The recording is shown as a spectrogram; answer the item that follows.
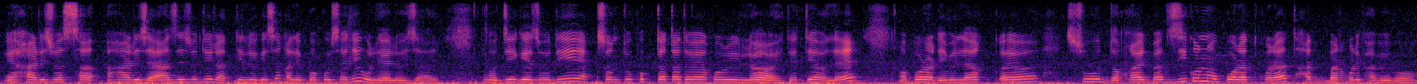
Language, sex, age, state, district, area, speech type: Assamese, female, 30-45, Assam, Nalbari, rural, spontaneous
